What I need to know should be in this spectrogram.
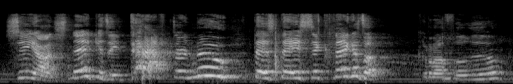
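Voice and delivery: high, incredulous scoff in Scots; gleeful, high-pitched Scots mouse; mocking mouse. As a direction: scoff merrily once the toad has gone. Mouse mocks fleeing snake in story.

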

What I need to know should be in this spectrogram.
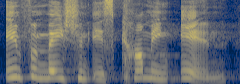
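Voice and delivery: ordinary talk

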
